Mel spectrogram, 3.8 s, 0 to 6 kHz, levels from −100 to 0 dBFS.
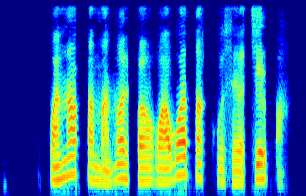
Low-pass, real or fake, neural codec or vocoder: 5.4 kHz; fake; codec, 16 kHz, 1 kbps, FreqCodec, larger model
